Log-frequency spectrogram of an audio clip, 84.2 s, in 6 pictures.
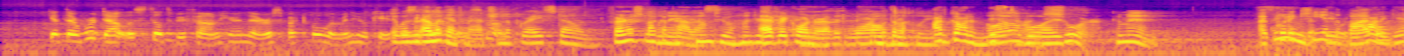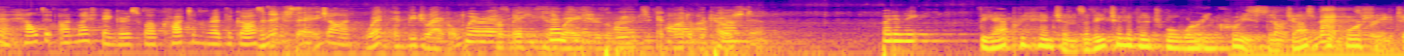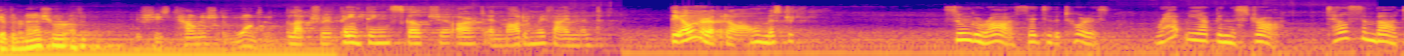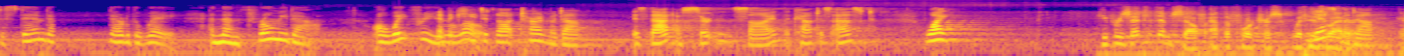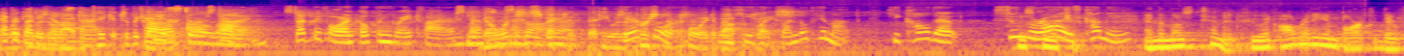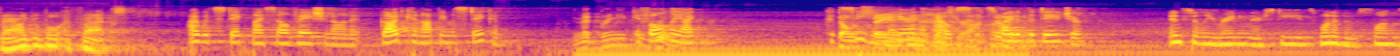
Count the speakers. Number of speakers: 9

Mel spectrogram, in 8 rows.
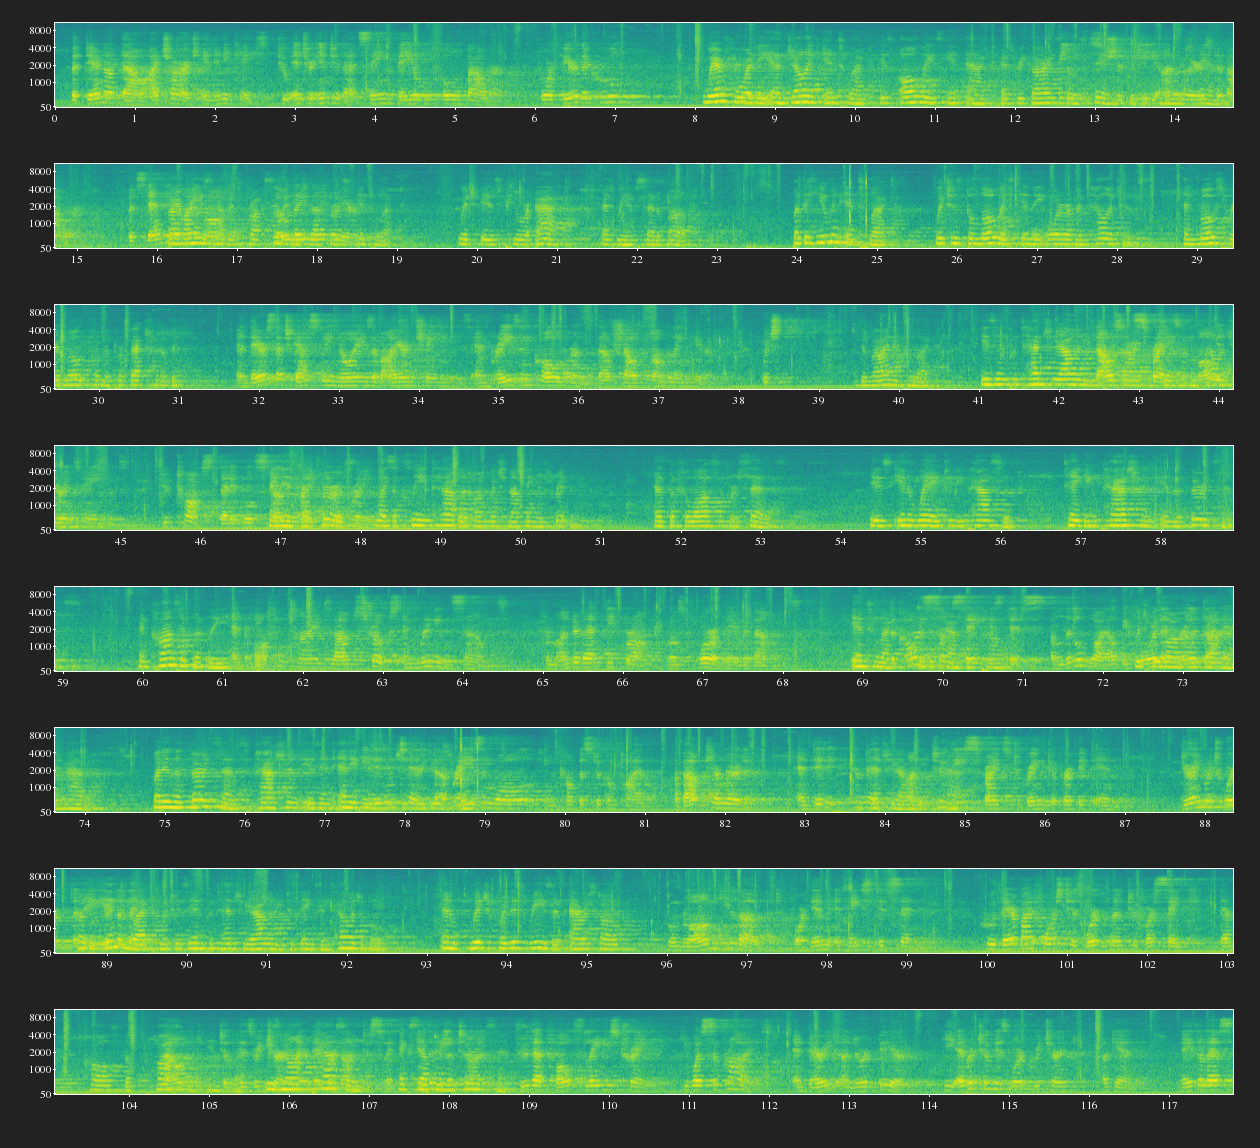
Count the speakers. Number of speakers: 2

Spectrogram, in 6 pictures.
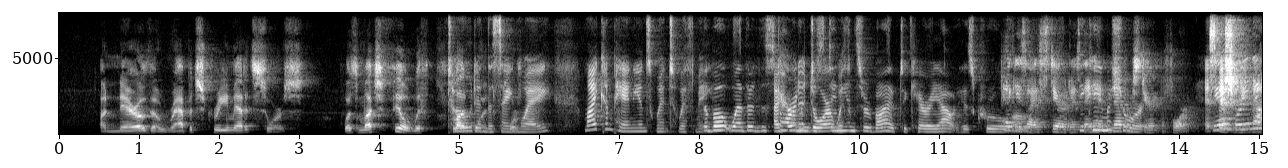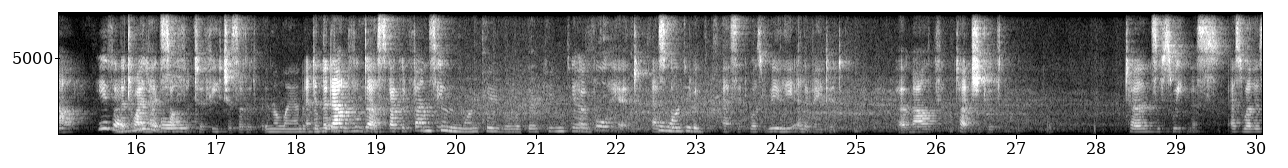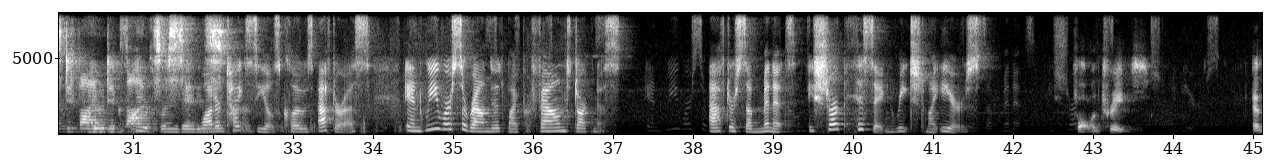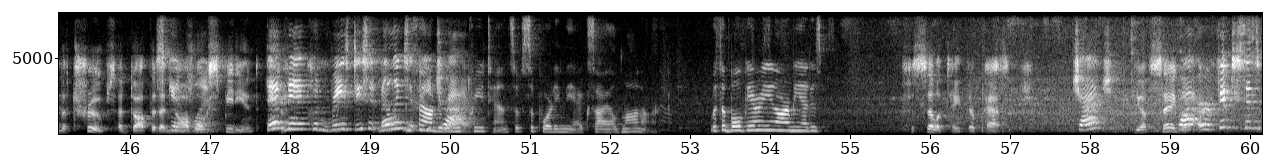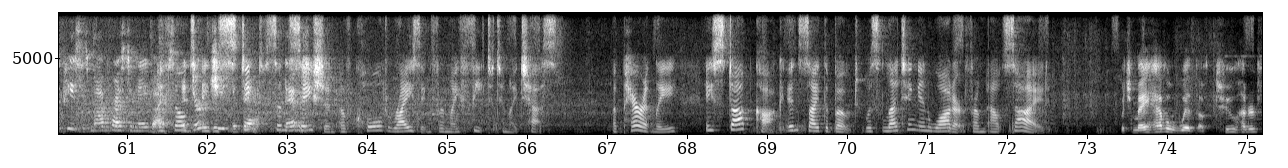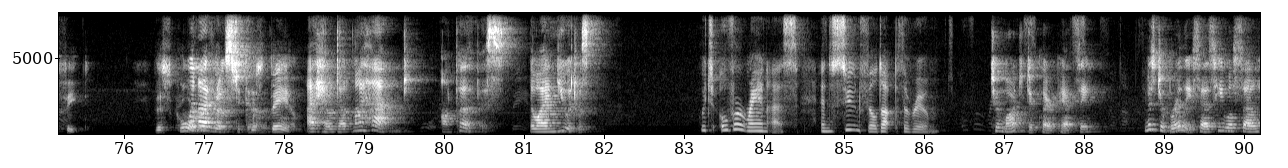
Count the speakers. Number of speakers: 5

